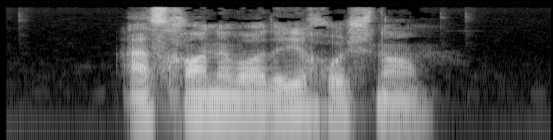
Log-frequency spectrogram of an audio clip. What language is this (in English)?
Persian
